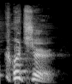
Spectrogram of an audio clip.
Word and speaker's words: Kutcher: And Ashton Kutcher. It's Kutcher. Rhymes with butcher.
